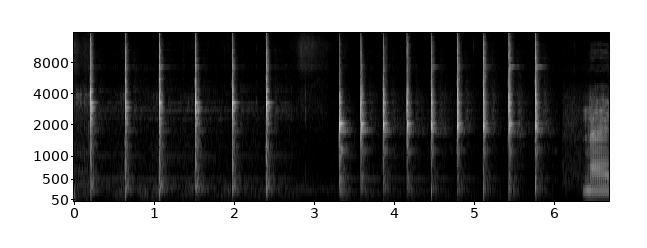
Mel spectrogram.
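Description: Close metallic hammer blows strike a Gen.1 Mini ball joint to free it, coming in two runs of sharp, even raps separated by a pause, with a short burst of other noise at the end.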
